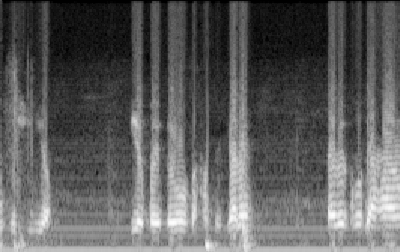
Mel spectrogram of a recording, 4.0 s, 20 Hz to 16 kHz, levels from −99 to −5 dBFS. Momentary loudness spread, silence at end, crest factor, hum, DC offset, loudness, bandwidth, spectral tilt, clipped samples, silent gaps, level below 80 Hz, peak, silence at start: 23 LU; 0 s; 10 dB; none; under 0.1%; -15 LUFS; 15.5 kHz; -6.5 dB/octave; under 0.1%; none; -32 dBFS; -4 dBFS; 0 s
